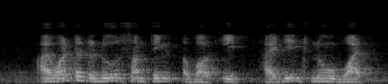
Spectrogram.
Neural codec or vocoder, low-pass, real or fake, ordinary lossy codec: vocoder, 24 kHz, 100 mel bands, Vocos; 7.2 kHz; fake; MP3, 32 kbps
